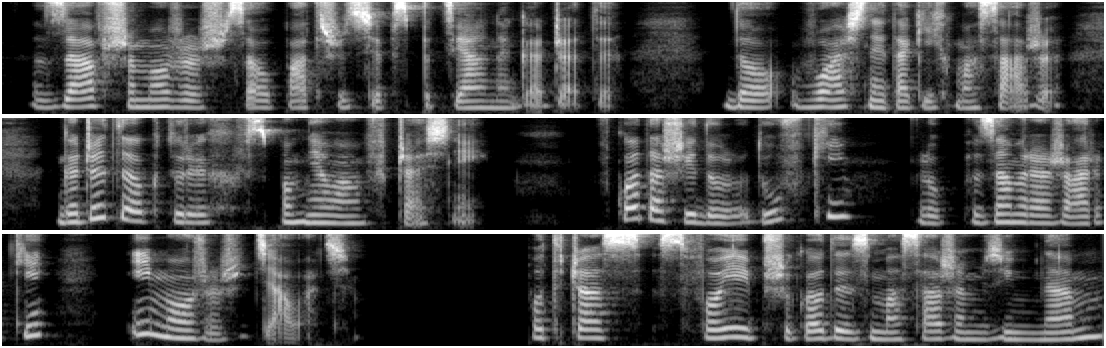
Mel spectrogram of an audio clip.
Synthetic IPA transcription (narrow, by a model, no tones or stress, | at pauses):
zafʂɛmɔʐɛʐz̥a̰ɔpat̪ʂɘt͡ɕɕɛfspɛt̪sʲjalnɛɡa̰d͡ʐɛ̰t̪ɘ̰ | d̪ɔvwaɕɲɛt̪akʲixmasa̰ʐɘ̰ | ɡad͡ʐɛt̪ɘɔkt̪uɾɘxfspɔmɲawamft͡ʂɛ̰ɕɲḛj | fkwad̪aʂjɛd̪ɔlɔd̪ufkʲi | lupzamɾaʐaɾkʲi | ʔimɔʐɛʐd͡ʑa̰wa̰t͡ɕ | pɔt̪t͡ʂasːfɔjejpʂɘɡɔd̪ɘzmasaʐɛmʑimnɘm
